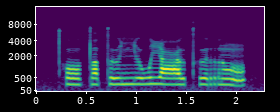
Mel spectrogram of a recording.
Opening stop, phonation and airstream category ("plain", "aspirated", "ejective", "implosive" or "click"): aspirated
